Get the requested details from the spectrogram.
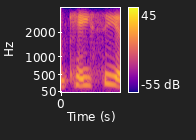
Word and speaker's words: Cassie: And after you see it spelled, nobody ever pronounces it right either. Yeah, I'm sure they say Cassie.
